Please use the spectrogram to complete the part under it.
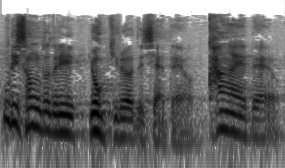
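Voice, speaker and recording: A male pastor preaching a sermon, urging the congregation on with animated rhetorical questions. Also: mid-range voice, fast, creaky, in a large hall.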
